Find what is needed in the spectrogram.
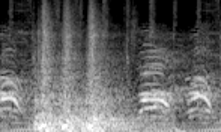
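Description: Supporters' big drums pounded in a loud run of heavy beats, with the crowd shouting along in the arena.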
